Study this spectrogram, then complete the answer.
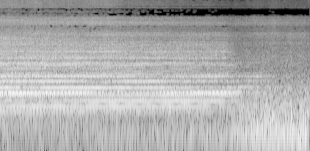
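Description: A locomotive horn blows loudly and steadily, then cuts off.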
